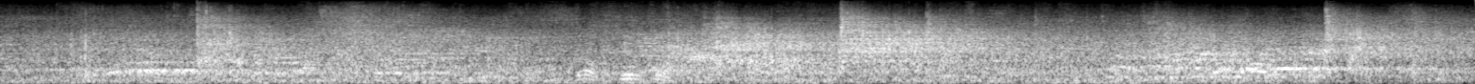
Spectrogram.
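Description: A puck cracks against a stick.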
